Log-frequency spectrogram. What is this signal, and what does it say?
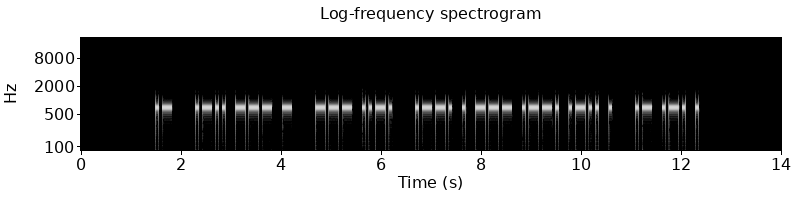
Morse code, heard as a keyed tone, about 18 wpm, 700 Hz. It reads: A LOT OF PEOPLE ARE
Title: Speed-Racing - Sets of 5 Words 15wpm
